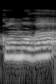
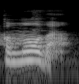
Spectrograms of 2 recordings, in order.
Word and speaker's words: cómoda: Make sure you put that stress on the first O because we do have a written stress mark here. So it's la cómoda and not la comoda.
